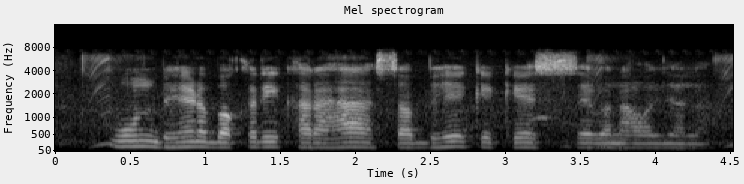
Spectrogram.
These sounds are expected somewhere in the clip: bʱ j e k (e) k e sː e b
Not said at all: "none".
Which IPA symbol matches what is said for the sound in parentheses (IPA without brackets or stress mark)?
e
